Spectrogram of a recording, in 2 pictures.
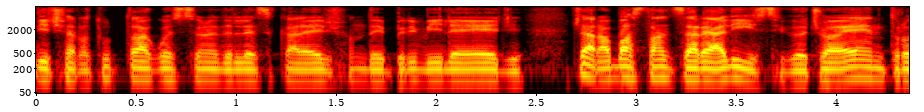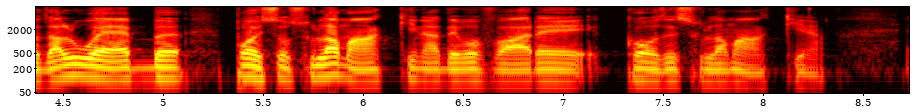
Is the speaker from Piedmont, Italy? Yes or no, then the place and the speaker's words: yes; Turin, Piedmont, Italy; Cioè io ad esempio sono torinese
